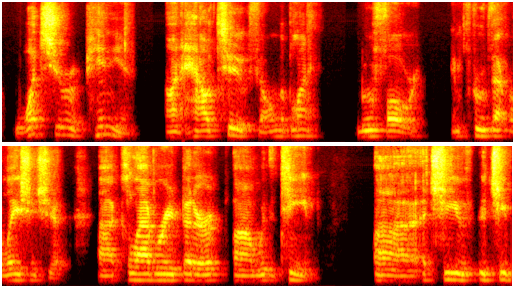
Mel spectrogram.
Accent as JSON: {"language": "English", "region": "New York", "country": "United States", "said": "I'm from New York"}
